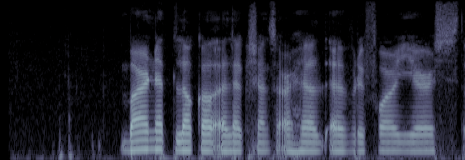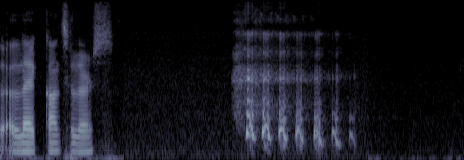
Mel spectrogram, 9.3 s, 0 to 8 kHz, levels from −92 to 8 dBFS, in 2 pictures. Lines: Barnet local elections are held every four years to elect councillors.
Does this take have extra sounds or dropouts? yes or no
yes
